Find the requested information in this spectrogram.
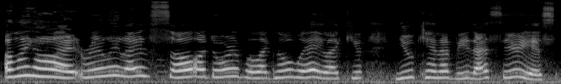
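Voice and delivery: high, put-on gushy voice; mocking fake-sweet enthusiasm; fake gushing. Shown as a demonstration. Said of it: "The fakeness?".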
